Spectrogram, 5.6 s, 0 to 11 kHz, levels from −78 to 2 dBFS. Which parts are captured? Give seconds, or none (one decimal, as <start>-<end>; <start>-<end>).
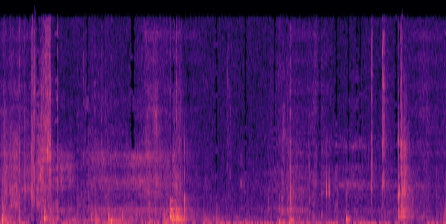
0.4-1.8; 2.5-3.6; 4.1-5.1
